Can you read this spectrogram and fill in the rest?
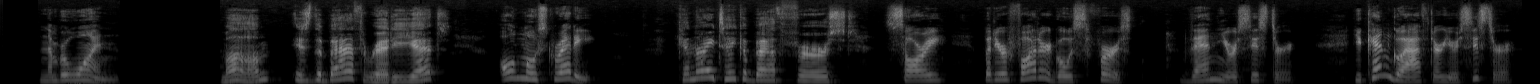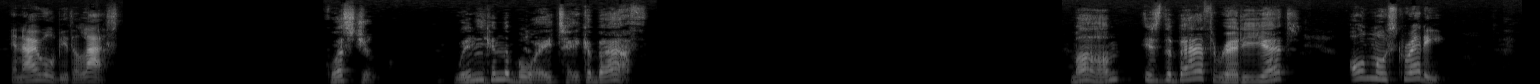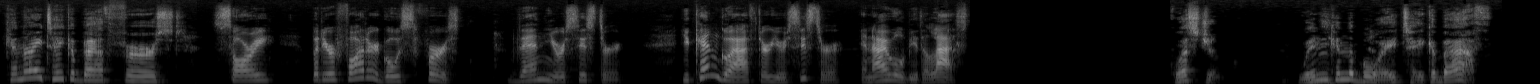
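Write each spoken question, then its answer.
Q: When can the boy take a bath?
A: After his sister (third)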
